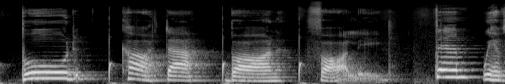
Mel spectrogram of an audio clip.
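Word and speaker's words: barn: r is silent and if the r is followed by an n it's totally gone for example in this word bon bon is how is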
